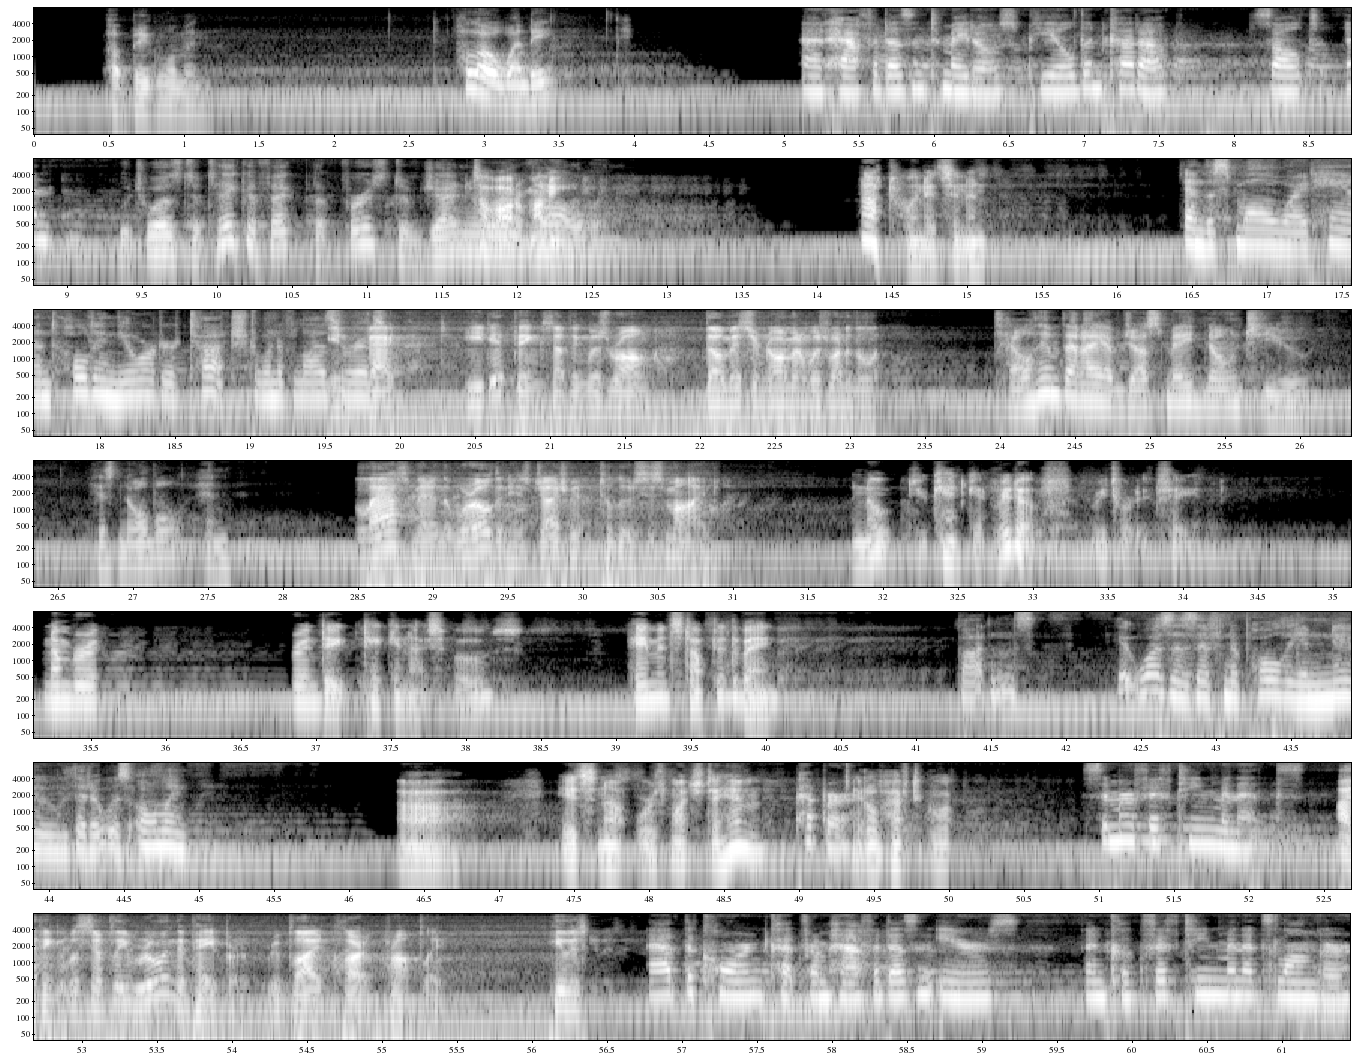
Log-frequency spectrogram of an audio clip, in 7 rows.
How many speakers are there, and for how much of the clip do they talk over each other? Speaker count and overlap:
7, about 5%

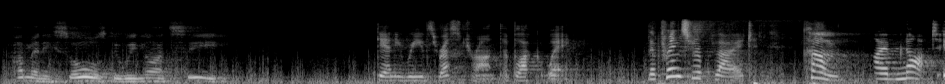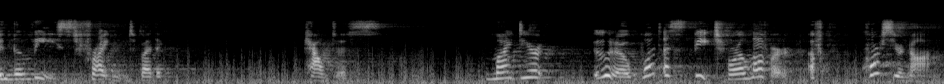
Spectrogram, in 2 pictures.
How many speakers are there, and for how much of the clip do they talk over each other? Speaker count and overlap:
4, no overlap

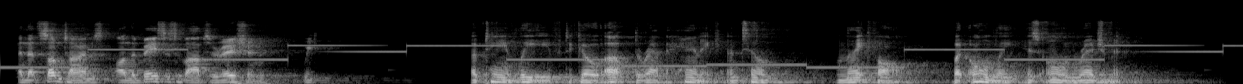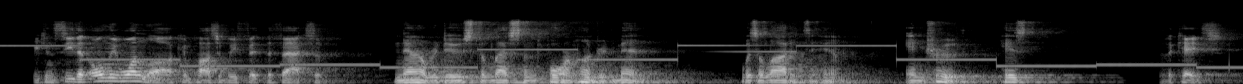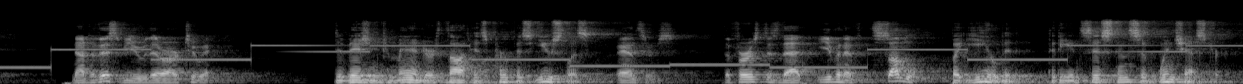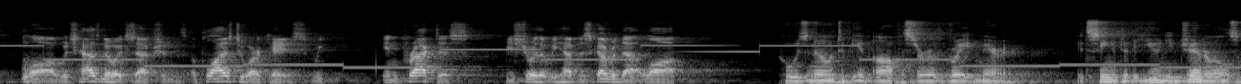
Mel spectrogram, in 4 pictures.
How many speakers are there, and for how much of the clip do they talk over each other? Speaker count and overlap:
2, no overlap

